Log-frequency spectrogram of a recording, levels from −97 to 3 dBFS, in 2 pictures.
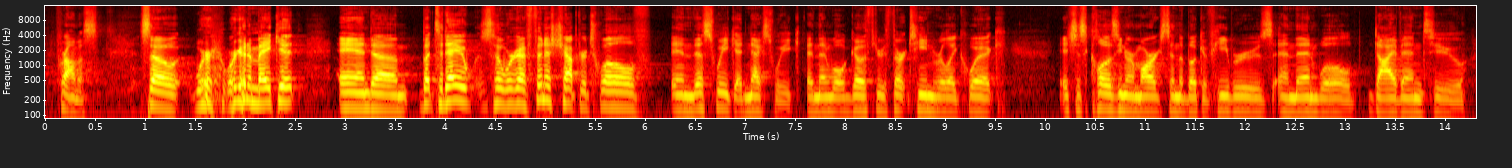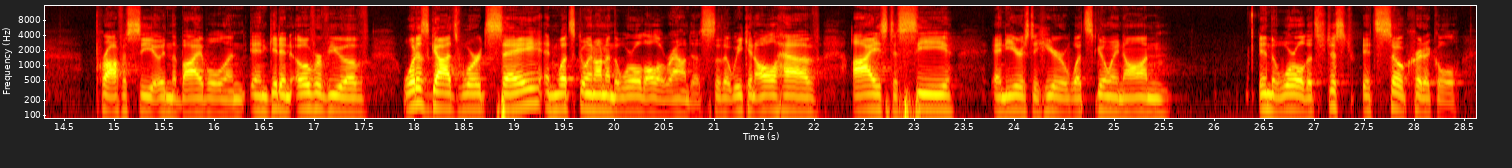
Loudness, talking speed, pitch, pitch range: -25 LUFS, 195 wpm, 125 Hz, 115-140 Hz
